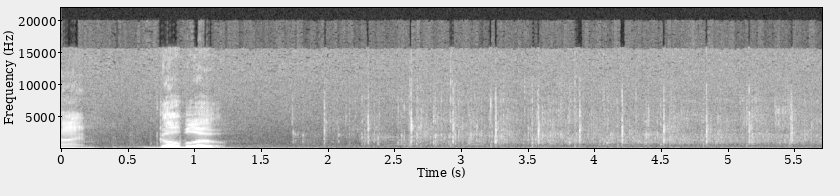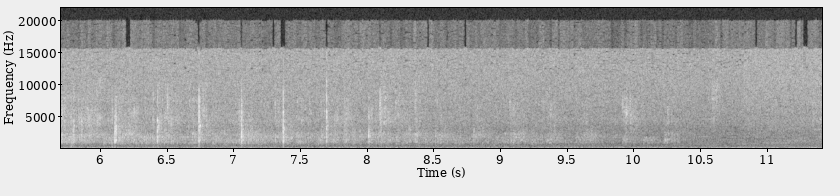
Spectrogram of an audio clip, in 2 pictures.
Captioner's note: applause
